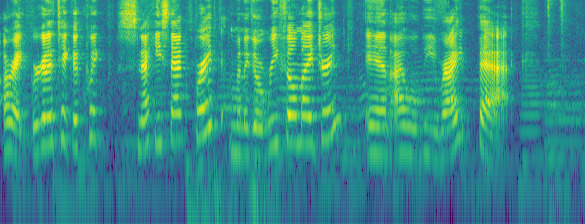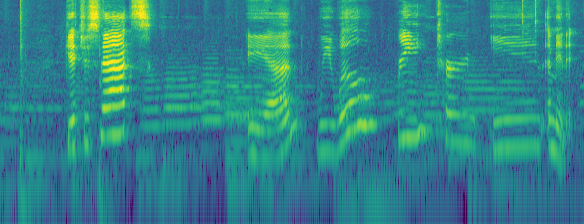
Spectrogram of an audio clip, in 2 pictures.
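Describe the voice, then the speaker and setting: A woman's voice: sits high, lively intonation, measured pace, over music. A woman game streamer giving chatty, informal live commentary on a story playthrough.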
